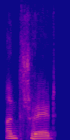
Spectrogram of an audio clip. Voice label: "unthread", Indian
